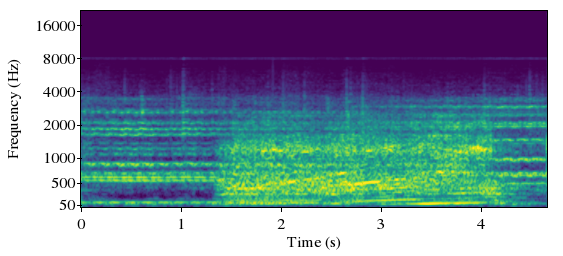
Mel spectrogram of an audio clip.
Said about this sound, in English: The car nosed east toward the river. He didn't talk. He just concentrated on driving.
